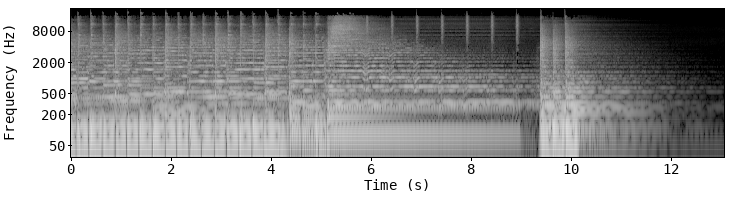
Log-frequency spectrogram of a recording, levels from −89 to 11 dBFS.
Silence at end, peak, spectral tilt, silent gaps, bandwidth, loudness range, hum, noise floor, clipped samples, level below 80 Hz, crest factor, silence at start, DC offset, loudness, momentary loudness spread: 1.7 s; 0 dBFS; -4 dB/octave; none; 19.5 kHz; 7 LU; none; -57 dBFS; under 0.1%; -22 dBFS; 14 dB; 0 s; under 0.1%; -14 LUFS; 14 LU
